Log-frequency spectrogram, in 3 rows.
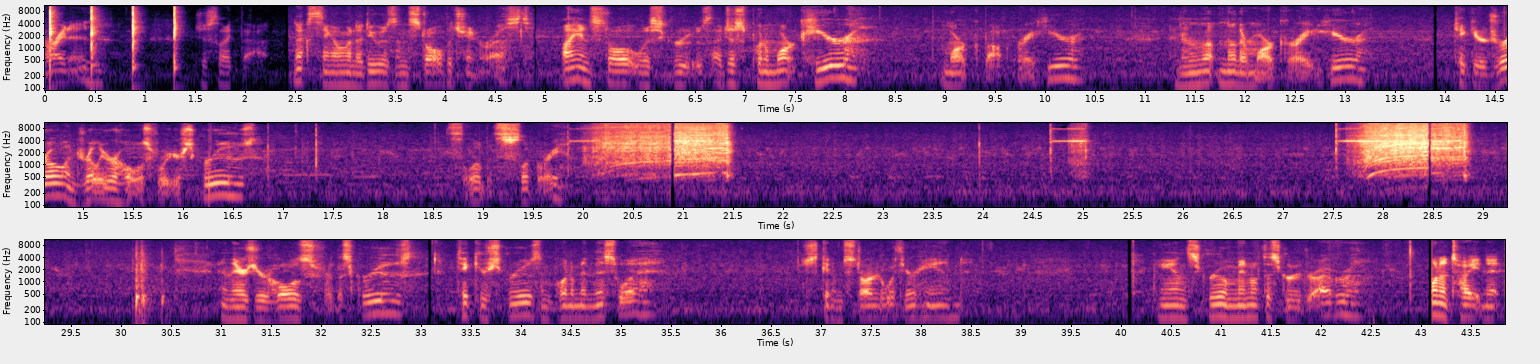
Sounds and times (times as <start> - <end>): Speech: 0.0 - 0.6, 1.5 - 8.3, 9.0 - 10.5, 14.1 - 19.9, 31.0 - 35.5, 36.7 - 39.0, 40.1 - 43.8.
